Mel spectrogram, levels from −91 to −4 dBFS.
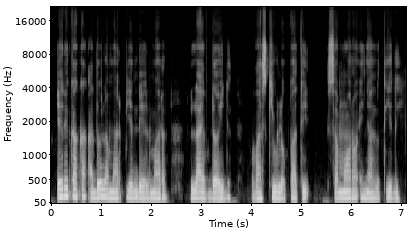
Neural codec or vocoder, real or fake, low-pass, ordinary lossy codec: codec, 44.1 kHz, 7.8 kbps, DAC; fake; none; none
